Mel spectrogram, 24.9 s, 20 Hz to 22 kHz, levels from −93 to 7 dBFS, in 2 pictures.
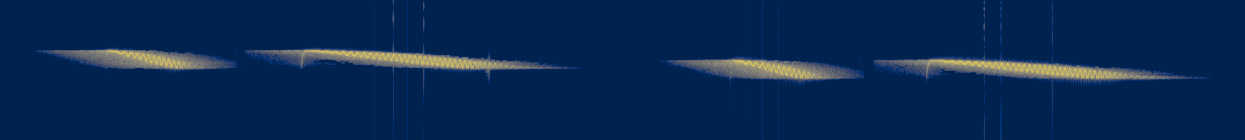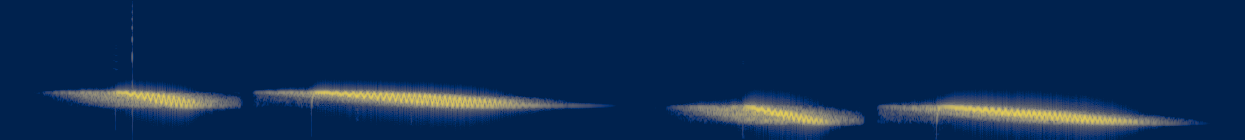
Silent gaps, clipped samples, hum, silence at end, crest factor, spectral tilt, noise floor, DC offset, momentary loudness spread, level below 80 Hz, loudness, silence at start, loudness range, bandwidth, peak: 2.37-2.43 s, 6.03-6.47 s, 8.65-8.72 s, 12.29-12.72 s, 14.87-14.97 s, 18.61-18.95 s, 21.10-21.20 s; under 0.1%; none; 1.1 s; 12 dB; 14 dB/octave; -89 dBFS; under 0.1%; 17 LU; under -90 dBFS; -7 LUFS; 0.95 s; 8 LU; 5.2 kHz; 0 dBFS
